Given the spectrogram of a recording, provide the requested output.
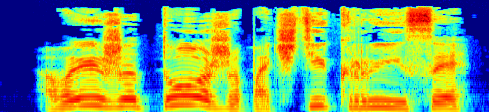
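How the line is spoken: Grumbling, teary. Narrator (Russian): проворчал, вытирая слезящиеся глаза

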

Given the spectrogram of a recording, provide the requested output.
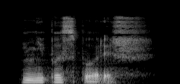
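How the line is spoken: Quiet agreement. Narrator (Russian): тихо согласился фон Вегерхоф

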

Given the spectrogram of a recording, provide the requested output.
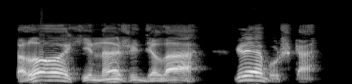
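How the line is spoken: Gloomy old man. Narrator (Russian): уныло признал старый чародей

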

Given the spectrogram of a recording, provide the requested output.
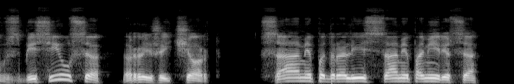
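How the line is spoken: Shouting. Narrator (Russian): Мачеха кричала

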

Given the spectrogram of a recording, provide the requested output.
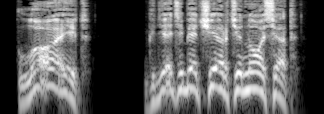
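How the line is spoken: Yelling. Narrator (Russian): заорал

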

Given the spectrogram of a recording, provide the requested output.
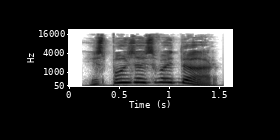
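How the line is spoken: Sudden heated exclamation. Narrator (Russian): с неожиданной горячностью воскликнула сладкая отрава

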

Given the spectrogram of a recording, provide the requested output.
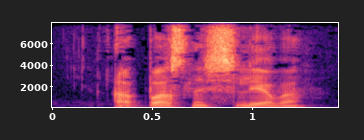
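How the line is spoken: Quiet. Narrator (Russian): негромко сказала Яна

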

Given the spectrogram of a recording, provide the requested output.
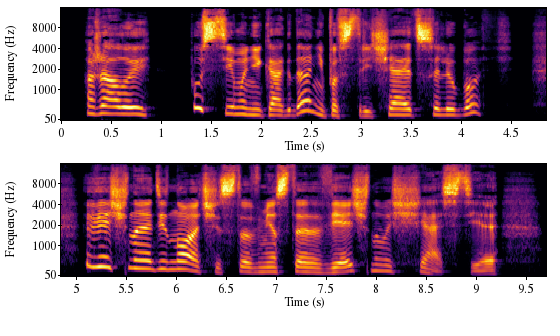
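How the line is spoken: Laughing. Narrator (Russian): Марена рассмеялась

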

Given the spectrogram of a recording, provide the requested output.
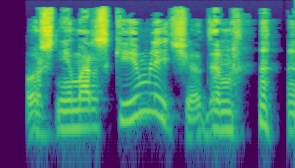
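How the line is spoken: Laughing. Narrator (Russian): рассмеялся Стирфорд

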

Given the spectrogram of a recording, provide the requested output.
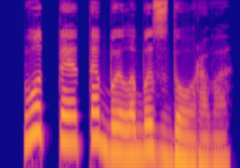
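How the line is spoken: Laughing. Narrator (Russian): рассмеялся Уэстон

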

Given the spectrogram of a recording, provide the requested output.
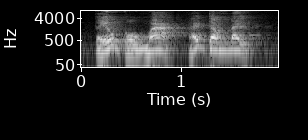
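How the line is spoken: Shouted. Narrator (Vietnamese): Quát dứt thì Bạch Phát Ma Cơ

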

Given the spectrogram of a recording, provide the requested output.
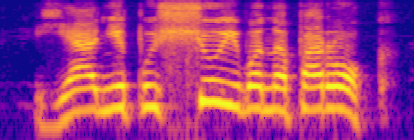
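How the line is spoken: Shouting. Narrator (Russian): закричал с дивана Константин Артемьевич

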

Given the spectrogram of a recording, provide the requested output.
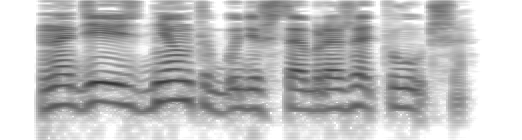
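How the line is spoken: Grumbling. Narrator (Russian): проворчал Этьен

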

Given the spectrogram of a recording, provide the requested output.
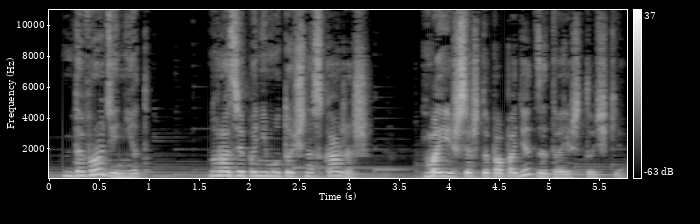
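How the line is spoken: Sighing. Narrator (Russian): Мафей вздохнул

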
